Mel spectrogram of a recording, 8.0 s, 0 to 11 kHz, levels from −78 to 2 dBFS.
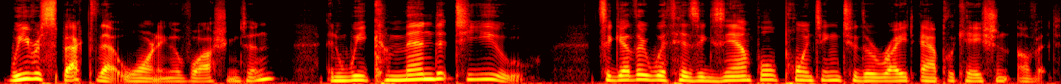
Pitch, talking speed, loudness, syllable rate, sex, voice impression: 160 Hz, 175 wpm, -24 LUFS, 5.2 syllables/s, male, masculine, adult-like, slightly clear, slightly unique, slightly lively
